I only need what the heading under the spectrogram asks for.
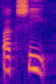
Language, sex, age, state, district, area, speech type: Telugu, female, 18-30, Telangana, Nalgonda, urban, read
